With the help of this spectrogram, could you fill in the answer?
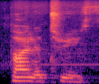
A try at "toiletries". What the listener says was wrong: É aquele R maldito. Toiletries.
